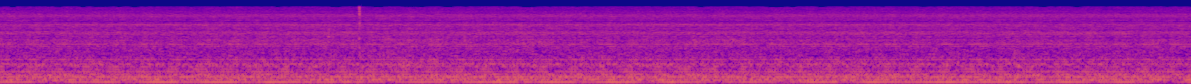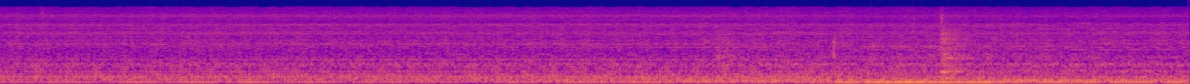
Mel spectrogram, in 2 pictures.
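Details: Steady electrical hum and faint hiss in a quiet indoor room, with a couple of soft clicks and no animal sound.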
